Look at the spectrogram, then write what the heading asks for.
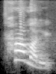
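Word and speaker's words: turmeric: মত উচ্চারণ হয় ঠ আর এখানে আর এর উচ্চারণ হবে না তাই আমরা বলবো ঠামারি ঠামারি অর্থ হলুদ ওকে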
